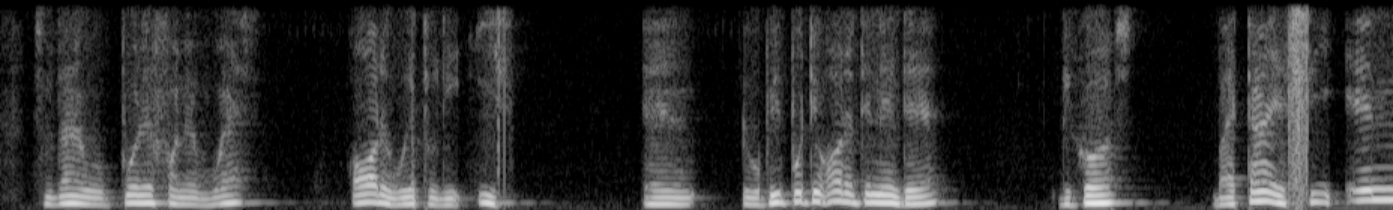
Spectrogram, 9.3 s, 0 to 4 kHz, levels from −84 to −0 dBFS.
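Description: Just after "ley way to ley", at 3.31 to 3.36 s, there's an integer overflow: a peak pushed about 1 dB past the limit wraps to the opposite sign, giving a harsh crack. A worse one hits at 8.58 to 8.70 s, about 6 dB over, so it cracks longer and more violently. At 7.40 to 7.44 s you get a short concealed packet loss: a gap of about 20 ms was patched by extending the preceding audio, which comes across as a quick smear before the real signal resumes. Everything sits under 4 kHz, which fits a G.711 mu-law call path.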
